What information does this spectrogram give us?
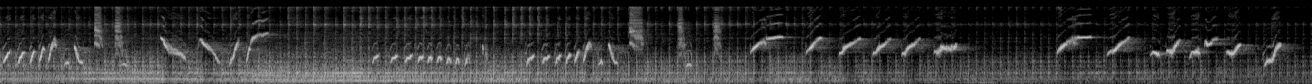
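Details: White-rumped shama from Wonosobo, Central Java, delivering rough 'tembakan' song to rile rival birds into fighting: varied chirps and sweeping notes early, then a long series of sharp rising whistles repeated about twice a second over a low background hum.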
